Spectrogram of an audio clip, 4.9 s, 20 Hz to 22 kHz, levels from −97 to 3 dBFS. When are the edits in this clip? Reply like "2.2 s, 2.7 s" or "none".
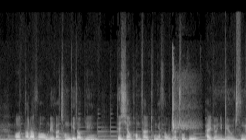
4.0 s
